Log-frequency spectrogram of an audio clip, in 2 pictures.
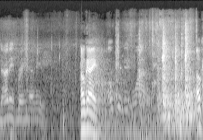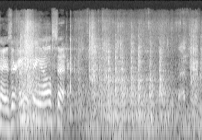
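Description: A metal gate rattles and clanks.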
